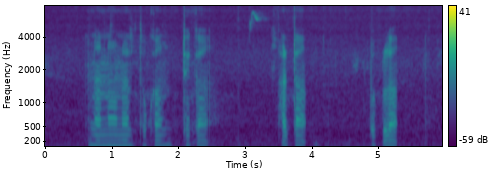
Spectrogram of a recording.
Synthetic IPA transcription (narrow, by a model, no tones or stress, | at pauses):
nanaunaɾd̪ɔkʰanʈʰɛka | haʈa | ʈupla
